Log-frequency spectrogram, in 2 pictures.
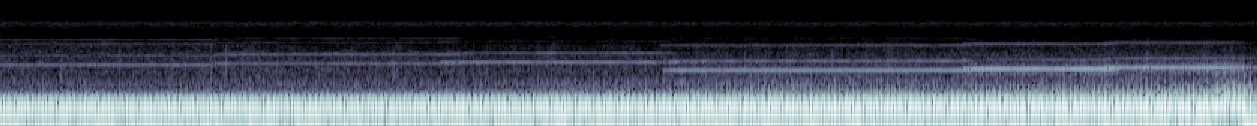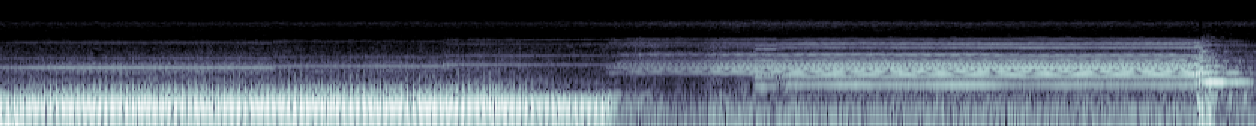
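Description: Organ music underscore: a low held drone under a slow line of higher notes that steps up and down, then about twelve seconds in the drone drops out, leaving a high sustained chord.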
